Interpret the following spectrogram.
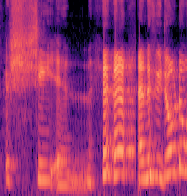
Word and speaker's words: SHEIN: like that it's Sheen are you becoming a pronunciation teacher it's she in and if you don't know what Sheen is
